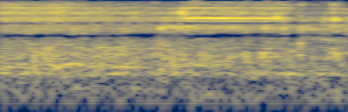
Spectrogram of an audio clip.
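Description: Water running from a kitchen tap during meat seasoning, a steady close hiss and splash that flows unbroken and alone.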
